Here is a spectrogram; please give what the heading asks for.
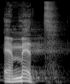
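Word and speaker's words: אמת: con la palabra mt se pronuncia lo conmigo emmet que quiere decir en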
